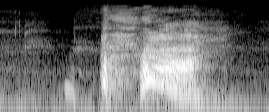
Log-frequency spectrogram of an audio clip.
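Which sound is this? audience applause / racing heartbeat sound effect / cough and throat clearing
cough and throat clearing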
